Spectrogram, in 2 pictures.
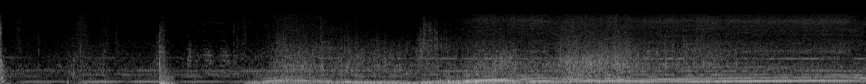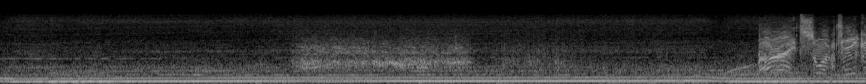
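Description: Car driving in GTA V, a steady engine drone with rising and falling pitch sweeps as it accelerates and shifts, brief tire squeals near the start, continuous and fairly close under game background.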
